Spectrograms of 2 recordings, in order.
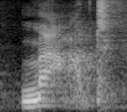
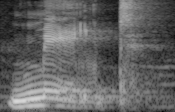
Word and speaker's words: mate: Mat. But once we can say that, once we add E, it becomes what? Mate, not mat.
